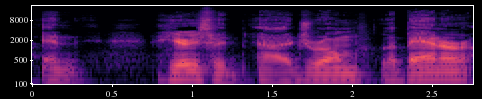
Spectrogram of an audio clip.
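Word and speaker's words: Jérôme Le Banner: here is with uh Jerome lebanner I've also heard pronounced drum Laban uh they had five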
